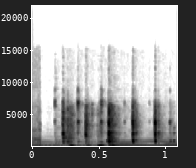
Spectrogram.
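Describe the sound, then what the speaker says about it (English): Computer keyboard keys are hit and clicked in a rapid burst of sharp, close taps during a game, with no talking. "Stop hitting your keyboard. Like, it doesn't help."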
